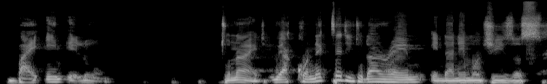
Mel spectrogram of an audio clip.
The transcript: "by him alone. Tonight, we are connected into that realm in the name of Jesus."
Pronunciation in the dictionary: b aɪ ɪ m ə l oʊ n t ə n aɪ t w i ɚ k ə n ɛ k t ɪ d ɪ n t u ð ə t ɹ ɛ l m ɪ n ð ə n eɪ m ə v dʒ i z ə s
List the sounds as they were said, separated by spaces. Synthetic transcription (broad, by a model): b aɪ ɪ m ə l oʊ n t ə n aɪ t w i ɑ k ə n ɛ k t ɪ d ɪ n t u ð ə t ɹ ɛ m ɪ n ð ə n eɪ m ə v dʒ i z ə s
